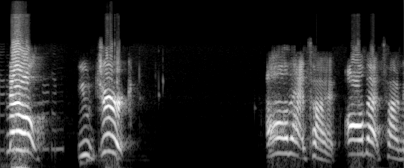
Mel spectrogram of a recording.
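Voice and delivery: loud, high cry of frustration; exasperated outburst. Real, not acted. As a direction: shout it in real annoyance at the game. Upset at a failed snowboy in game.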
